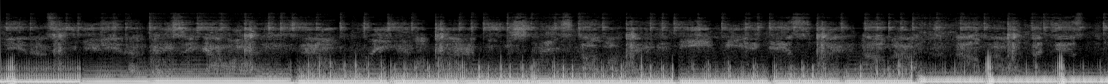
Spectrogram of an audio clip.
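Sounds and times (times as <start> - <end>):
bass-boosted electronic music: 0.0 - 11.0.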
